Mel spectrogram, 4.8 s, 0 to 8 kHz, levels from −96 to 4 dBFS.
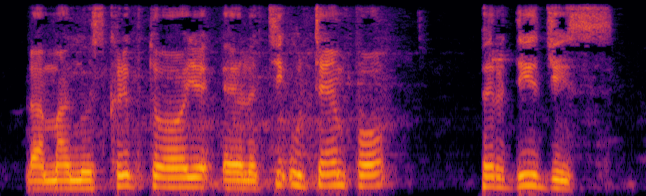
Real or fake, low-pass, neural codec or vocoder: real; 7.2 kHz; none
